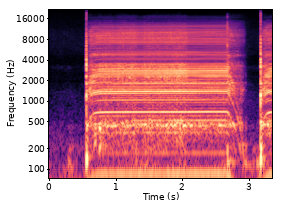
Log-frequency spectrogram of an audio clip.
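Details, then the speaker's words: Audi A4 diesel in-tank fuel sender pump (also fits VW Golf/Passat, Skoda Fabia, Audi A3), removed and bench-tested on a fused link wire with microphone beside it: steady, clean high buzz, no crackle or dropout, didn't stop; healthy pump. "right then as you could hear then my pumps sounds lovely so that's exactly what you want to listen for that's a good pump it's quite clear there's no crackles it didn't stop"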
